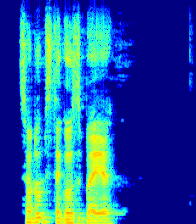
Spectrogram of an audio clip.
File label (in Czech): Co nóm z tego zbeje?, po našimu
